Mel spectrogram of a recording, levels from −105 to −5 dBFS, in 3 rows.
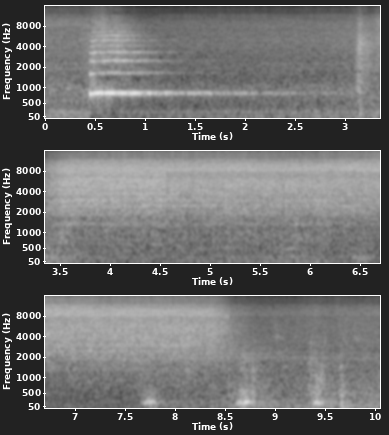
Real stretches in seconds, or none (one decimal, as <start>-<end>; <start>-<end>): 0.0-10.1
